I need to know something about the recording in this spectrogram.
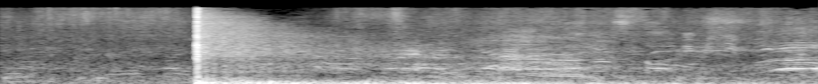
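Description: A volley of muskets fires with a loud boom that echoes outdoors.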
